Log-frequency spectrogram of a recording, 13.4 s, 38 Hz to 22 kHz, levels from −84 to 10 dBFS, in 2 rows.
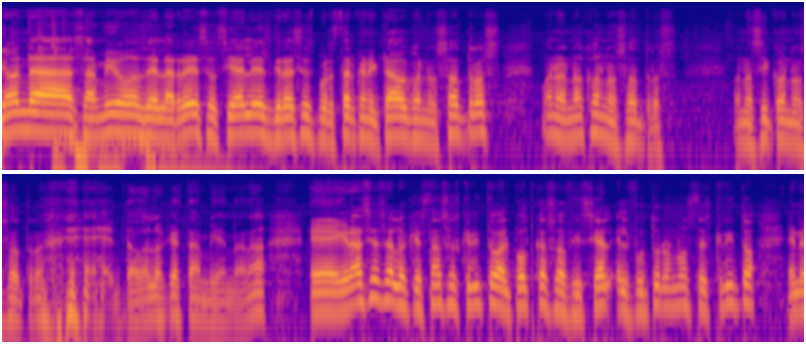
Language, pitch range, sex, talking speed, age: Spanish, 110-150 Hz, male, 195 wpm, 30-49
